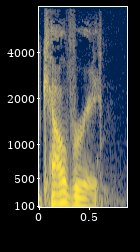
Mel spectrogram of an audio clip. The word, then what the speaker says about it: Calvary: Notice I said Calvary and used it correctly. Along with Rogue, this is the other word, I guess, that isn't misspelled often, but mispronounced often. So Cavalry is the guys that come riding in on the horses. Calvary is the mountain that Jesus was crucified on.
